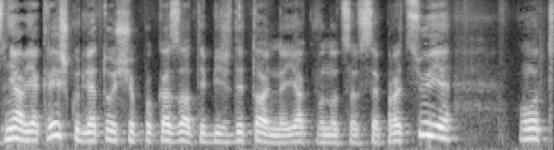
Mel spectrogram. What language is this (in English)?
Ukrainian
